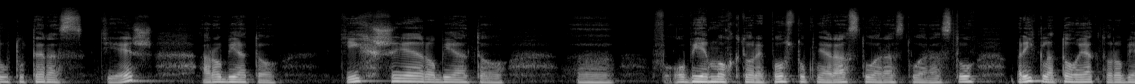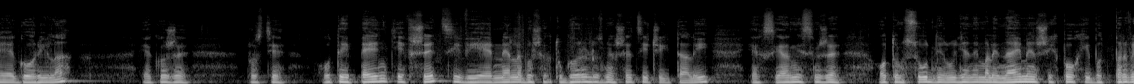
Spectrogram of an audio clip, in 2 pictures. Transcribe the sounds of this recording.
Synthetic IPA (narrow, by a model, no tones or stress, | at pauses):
suːt̪ut̪ɛɾascɪɛʃaɾɔbɪat̪ɔ | cixʃɪɛɾɔbɪat̪ɔ | vɔbjɛmɔxkt̪ɔɾɛːpɔst̪upɲɛɾast̪uːaɾast̪uːaɾast̪uːpɾiːklat̪̚tːɔɦɔjakt̪ɔɾɔbɪajɛɡɔɾila | akɔʒɛ | pɾɔscɛ | ɔt̪ɛjpɛɲcɛfʃɛt̪t͡siʋɪɛmɛlɛbɔʃakt̪uɡɔɾiluzmɛfʃɛt̪t͡sit͡ʃiːt̪alijaksijamislimʒɛ | ɔt̪ɔmsuːd̪niːluɟɪaɲɛmalinajmɛnʃixpɔxibɔt̪pr̩ʋ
